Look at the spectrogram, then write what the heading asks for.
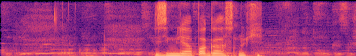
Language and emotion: Russian, sad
